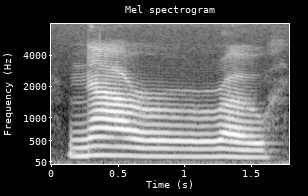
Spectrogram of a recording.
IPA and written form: ˈnærəʊ (étroit)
